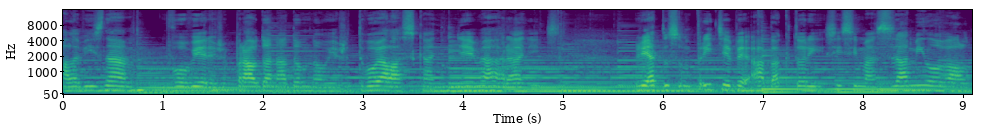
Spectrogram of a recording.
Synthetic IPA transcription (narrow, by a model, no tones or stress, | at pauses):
alɛʋiznaːmʋɔʋɪɛɾɛʒɛpɾaʊd̪anad̪ɔmnɔʊjɛʒɛt̪ʋɔjalaːska | ɲɛmaːɦɾaɲḭt͡s | ʒɛjat̪usɔmpɾicɛbɛʔa̰bakt̪ɔɾiːsisimazamilɔʋal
